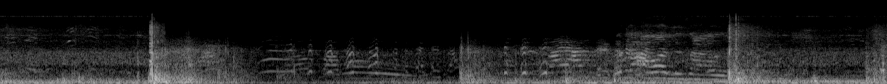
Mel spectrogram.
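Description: Diwali paper-blast firecrackers go off in two sharp, loud bangs several seconds apart, with people talking and exclaiming in between.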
